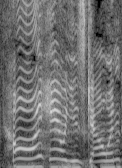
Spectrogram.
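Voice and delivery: high, hollered broad Australian greeting; full Aussie accent. Retold or imitated. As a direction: overdo the Aussie hello. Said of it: "couldn't be more Aussie".

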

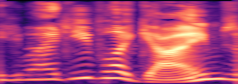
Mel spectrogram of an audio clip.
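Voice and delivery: put-on high, eager young-guy voice; imitating the young guy. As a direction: pitch up, keen teenager. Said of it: "he started".

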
